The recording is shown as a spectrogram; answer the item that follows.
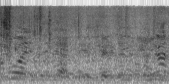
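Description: Footballers' voices talking and calling out across the pitch, the words unclear, with a single sharp knock right at the start.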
